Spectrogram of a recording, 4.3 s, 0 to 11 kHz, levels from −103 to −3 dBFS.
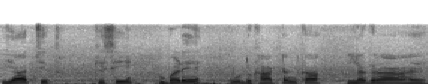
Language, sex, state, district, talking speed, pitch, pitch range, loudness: Hindi, male, Uttar Pradesh, Lucknow, 125 wpm, 170 Hz, 165-185 Hz, -17 LUFS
